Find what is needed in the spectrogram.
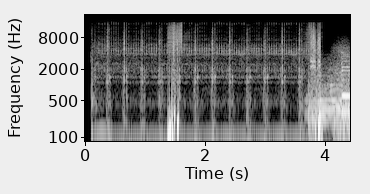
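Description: Film projector sound effect: steady mechanical clicking, about three and a half clicks a second, over a low hum. A heavy thump comes about a second and a half in, and a rising swell builds near the end.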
